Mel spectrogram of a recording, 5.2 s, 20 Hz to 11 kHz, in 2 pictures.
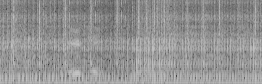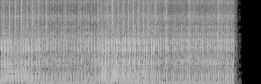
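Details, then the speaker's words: Restored Villiers Mk8C two-stroke motorcycle engine on 16:1 petrol-oil mix, throttle propped open, freshly repaired carburettor: crisp, rapid two-stroke crackle with a buzzy exhaust, holding steady at a fast throttle; running strongly and evenly, normal running. "I'll film it runs quite well actually"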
